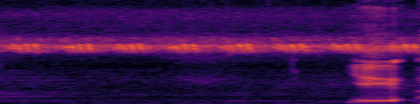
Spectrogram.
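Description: A steady high-pitched insect drone in the background, with a man's voice starting near the end.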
